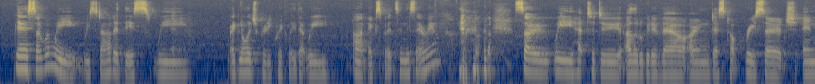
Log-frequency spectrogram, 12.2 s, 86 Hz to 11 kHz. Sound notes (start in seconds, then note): 6.8 laughter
